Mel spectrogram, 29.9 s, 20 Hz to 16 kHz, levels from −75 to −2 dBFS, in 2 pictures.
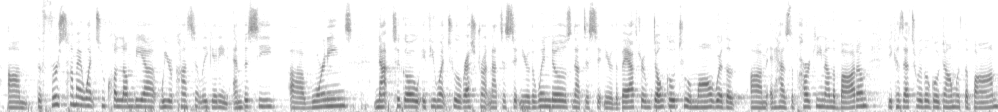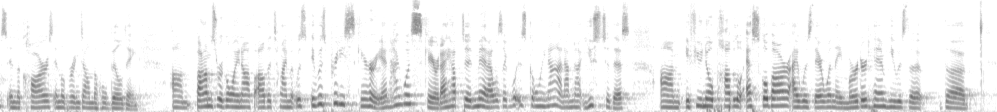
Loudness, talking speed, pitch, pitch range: -39 LUFS, 245 wpm, 195 Hz, 180-215 Hz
